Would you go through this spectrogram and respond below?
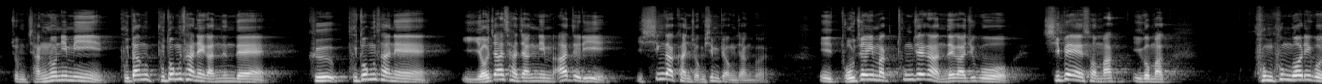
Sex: male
